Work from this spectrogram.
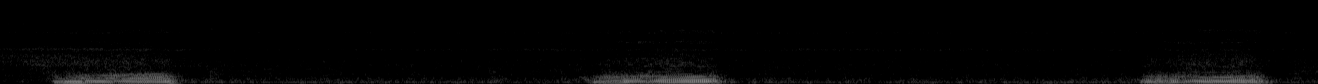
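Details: Rottweiler snoring while it waits for dinner to be made: three deep, rumbling snore breaths, each about a second long, recurring roughly every five seconds over a steady low background hum.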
